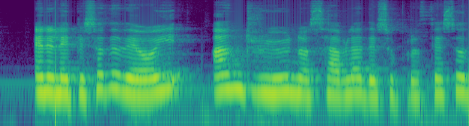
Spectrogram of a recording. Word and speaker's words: Andrew: Si digo mi nombre, digo Andrew. A lo mejor lo que hago es pronunciarlo un poquito más lento, un poquito más claro, pero muchas veces lo que yo veo es la última sílaba al final cuesta. A veces para los hispanohablantes, quizá por la W, este sonido al final, Andrew.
